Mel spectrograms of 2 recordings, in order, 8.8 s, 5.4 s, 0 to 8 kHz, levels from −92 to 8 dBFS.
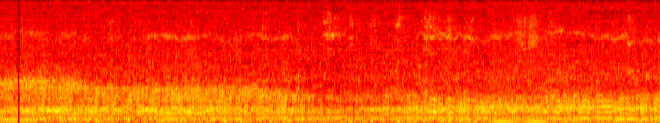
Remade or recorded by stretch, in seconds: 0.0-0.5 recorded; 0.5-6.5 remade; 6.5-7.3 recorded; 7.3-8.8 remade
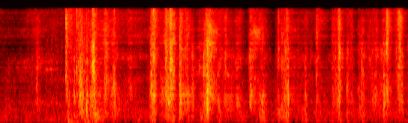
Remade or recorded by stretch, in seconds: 0.0-0.6 remade; 0.6-1.2 recorded; 1.2-5.4 remade

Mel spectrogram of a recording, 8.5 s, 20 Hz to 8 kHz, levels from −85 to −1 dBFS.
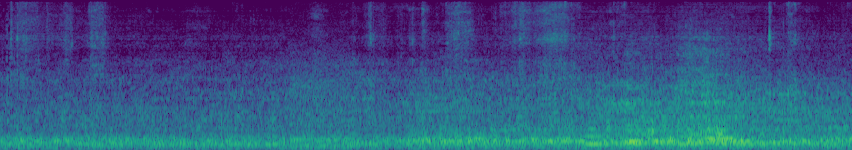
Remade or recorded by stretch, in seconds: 0.0-2.9 remade; 2.9-3.5 recorded; 3.5-8.5 remade

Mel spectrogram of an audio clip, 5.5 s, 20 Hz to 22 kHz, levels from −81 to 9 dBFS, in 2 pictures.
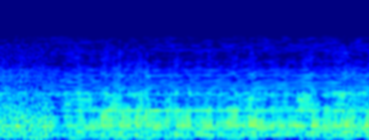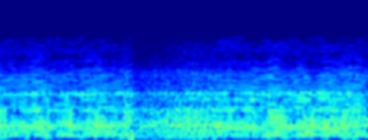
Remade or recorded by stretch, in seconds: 0.0-0.4 recorded; 0.4-3.7 remade; 3.7-4.4 recorded; 4.4-5.5 remade

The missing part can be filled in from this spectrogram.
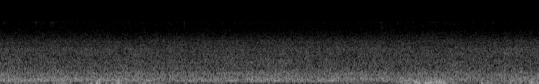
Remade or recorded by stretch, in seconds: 0.0-5.4 recorded

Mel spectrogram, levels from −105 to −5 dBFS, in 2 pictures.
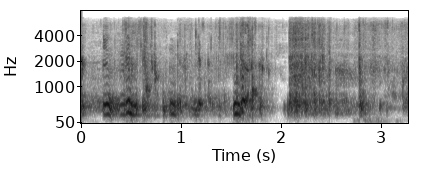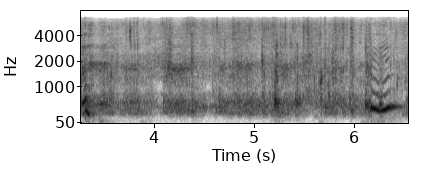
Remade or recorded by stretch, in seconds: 0.0-6.5 recorded

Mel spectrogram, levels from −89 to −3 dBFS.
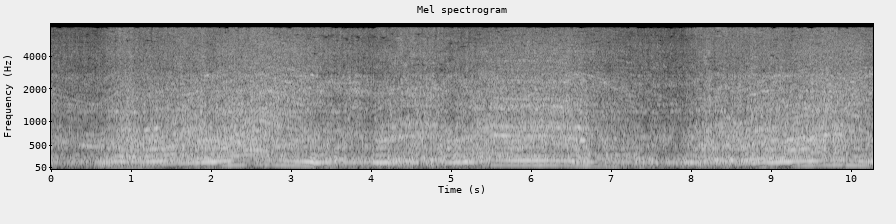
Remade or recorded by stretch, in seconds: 0.0-3.3 recorded; 3.3-5.5 remade; 5.5-7.3 recorded; 7.3-8.6 remade; 8.6-10.3 recorded

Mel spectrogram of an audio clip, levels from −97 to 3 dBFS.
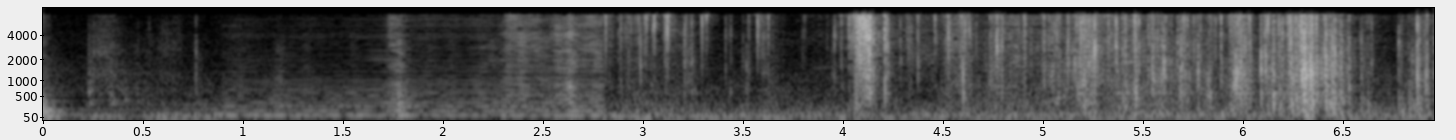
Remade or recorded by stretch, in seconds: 0.0-0.9 recorded; 0.9-2.8 remade; 2.8-7.0 recorded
